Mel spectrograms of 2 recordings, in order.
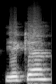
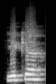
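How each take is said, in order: Both takes have the same delivery.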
